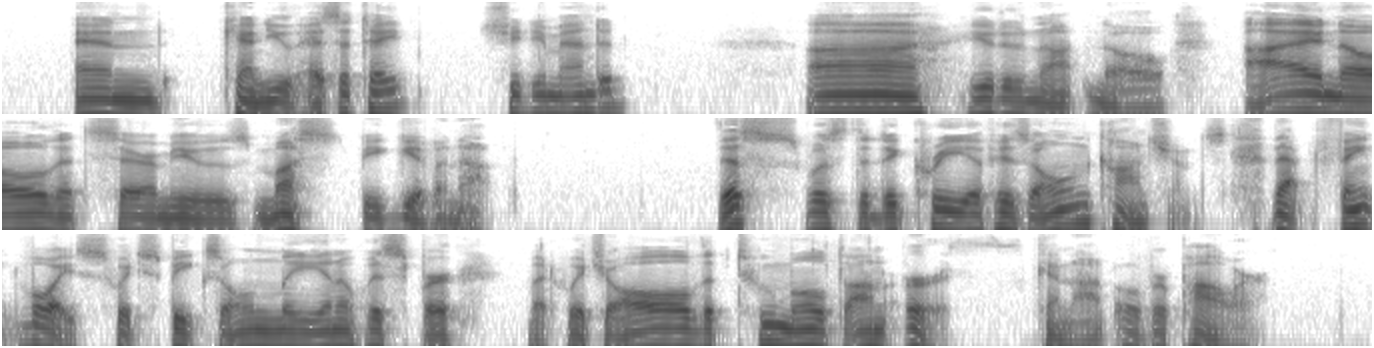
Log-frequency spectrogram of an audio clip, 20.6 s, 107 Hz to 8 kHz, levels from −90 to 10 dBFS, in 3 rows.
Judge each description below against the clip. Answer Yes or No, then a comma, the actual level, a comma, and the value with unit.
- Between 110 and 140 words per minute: Yes, slow, 135 wpm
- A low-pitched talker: Yes, low, 100 Hz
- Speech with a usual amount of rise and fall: Yes, average, 3.6 semitones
